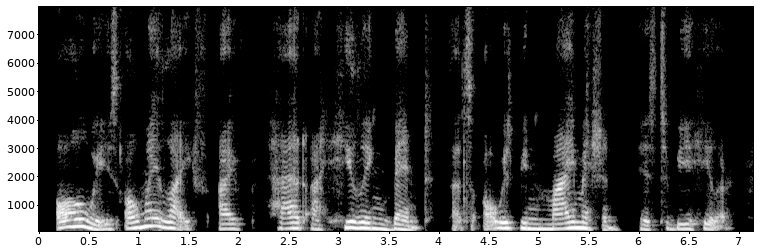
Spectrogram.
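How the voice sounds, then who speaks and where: Speaking with a Scottish accent, a woman at a medium pitch goes at a fairly slow pace with hardly any pauses. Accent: Scottish, noticeable. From Scotland (teen years), born in Canada. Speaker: intuitive coach and energy healer. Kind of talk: interview conversation. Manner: halting, repeats words.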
